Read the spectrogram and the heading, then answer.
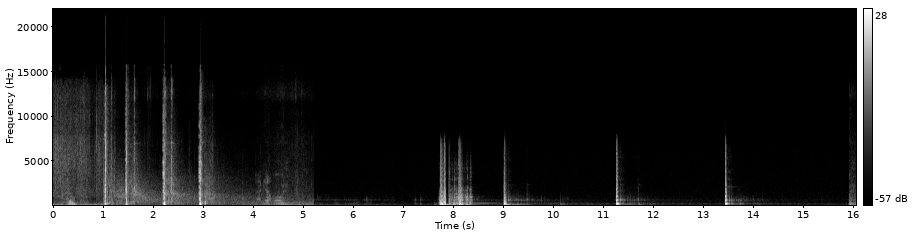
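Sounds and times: shotgun shots: 1.0 - 3.7.

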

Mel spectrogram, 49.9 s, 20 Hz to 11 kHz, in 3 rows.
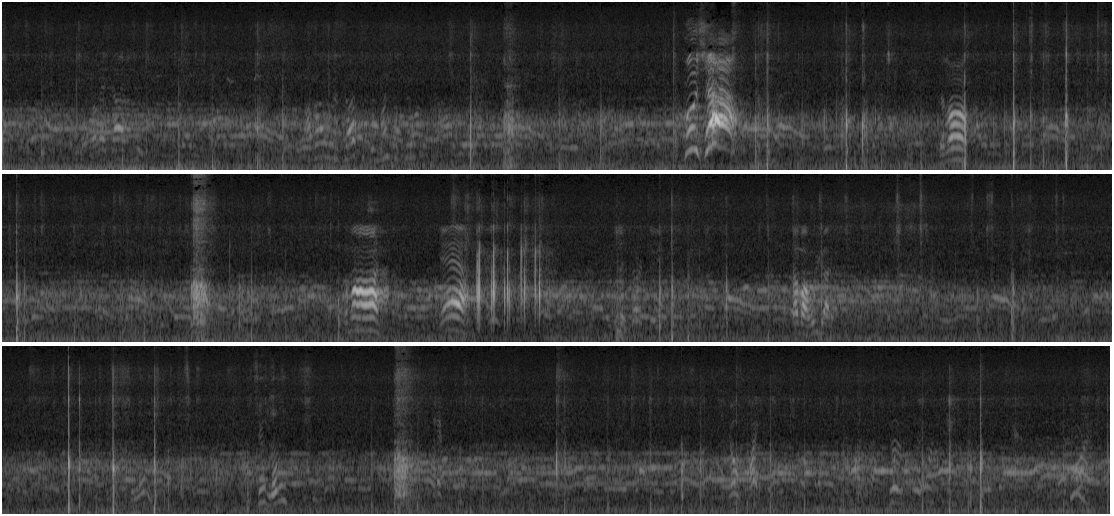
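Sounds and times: player shouting: 10.2 - 11.1
basketball bouncing on asphalt: 12.4 - 13.2.

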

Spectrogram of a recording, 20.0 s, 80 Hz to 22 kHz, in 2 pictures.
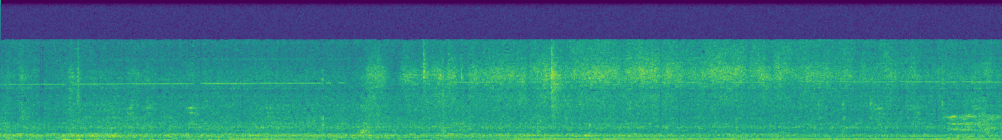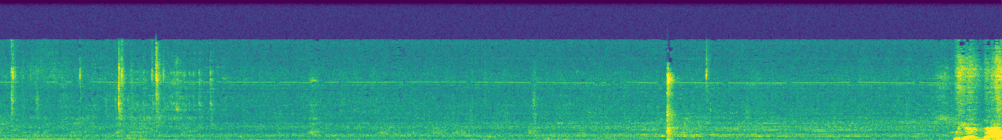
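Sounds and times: steady hum: 0.0 - 20.0
train wheels rumbling on track: 0.0 - 20.0.

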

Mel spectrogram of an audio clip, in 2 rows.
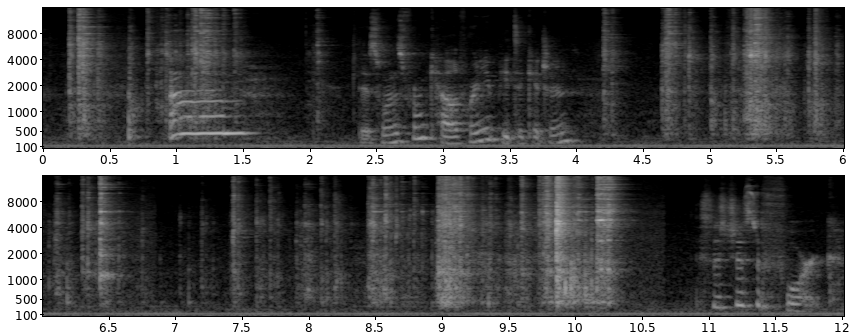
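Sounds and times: metal cutlery clinking: 4.2 - 10.4.

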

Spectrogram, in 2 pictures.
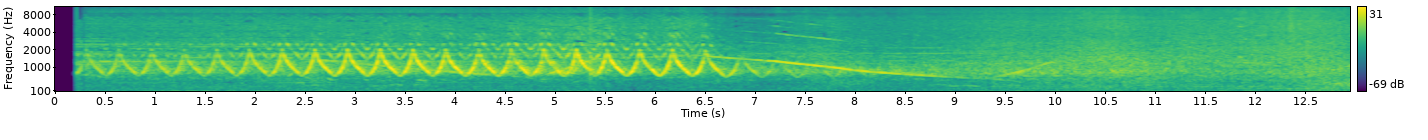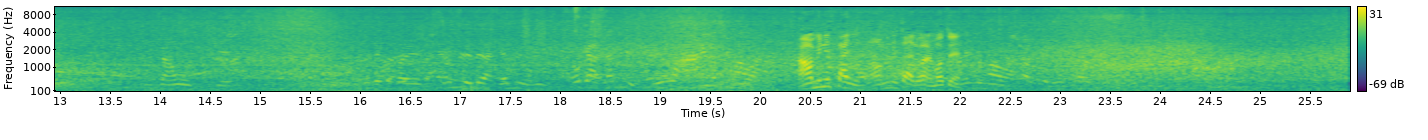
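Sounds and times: vehicle siren yelping: 0.3 - 11.0
vehicles passing by: 0.3 - 25.9.

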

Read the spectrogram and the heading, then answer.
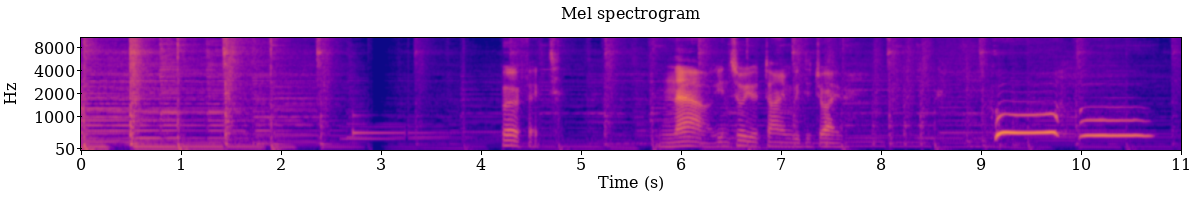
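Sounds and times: quiet background music: 2.6 - 11.0.

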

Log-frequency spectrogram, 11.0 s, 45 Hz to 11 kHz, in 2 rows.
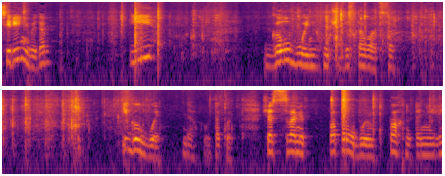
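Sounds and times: packaging crinkling and rustling: 0.2 - 7.5.

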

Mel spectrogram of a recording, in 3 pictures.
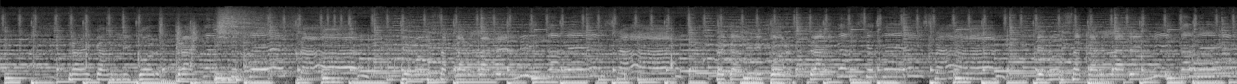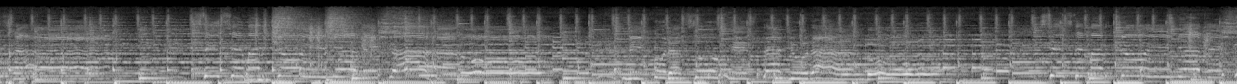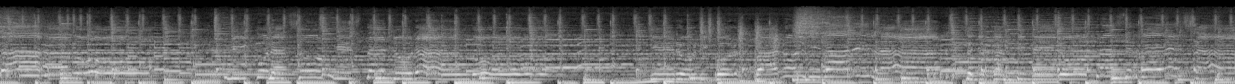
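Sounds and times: heavy repeating bass notes: 0.0 - 37.0
live cumbia band playing: 0.0 - 37.0
melodic lead line: 0.0 - 37.0
steady percussion: 0.0 - 37.0.

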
